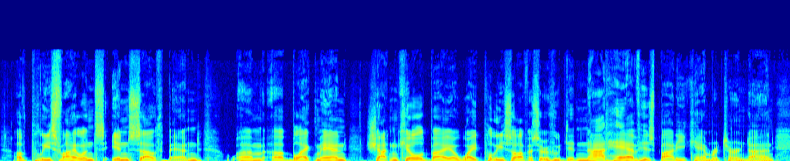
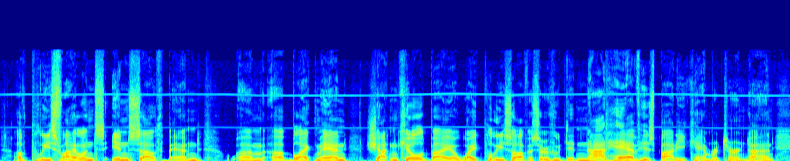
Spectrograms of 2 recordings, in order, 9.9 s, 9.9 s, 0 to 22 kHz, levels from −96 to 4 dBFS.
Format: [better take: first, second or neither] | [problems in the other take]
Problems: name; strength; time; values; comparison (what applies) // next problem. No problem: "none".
first | high-pitched whine; faint; throughout; 9 kHz, 30 dB below the speech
